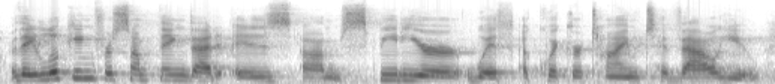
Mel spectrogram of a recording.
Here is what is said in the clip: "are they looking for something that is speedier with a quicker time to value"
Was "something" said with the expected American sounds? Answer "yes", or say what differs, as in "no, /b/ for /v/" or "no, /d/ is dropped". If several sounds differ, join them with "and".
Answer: yes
